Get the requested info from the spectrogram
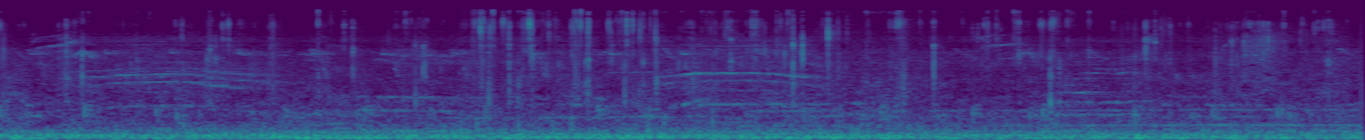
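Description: Baby otter chewing raw catfish: a run of small wet clicks and smacks as it bites and works the flesh.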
